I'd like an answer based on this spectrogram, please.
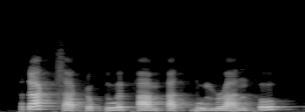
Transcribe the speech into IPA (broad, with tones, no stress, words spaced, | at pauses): ɗa˦˥k̚ sa˨˩k̚ʈo˨˩p̚ɗu˧˥ə̯ t̪ʰa˨˩m ʔa˨˩t̚ ɓu˨˩mɹa˨˩˦n t̪ʰo˦˥p̚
